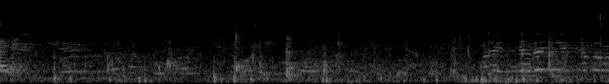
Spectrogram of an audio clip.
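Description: Hoofbeats of a horse cantering on a sand arena surface, a run of soft, even strokes, with people's voices talking over them near the start and toward the end.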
